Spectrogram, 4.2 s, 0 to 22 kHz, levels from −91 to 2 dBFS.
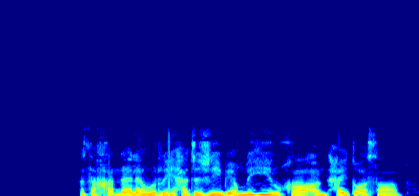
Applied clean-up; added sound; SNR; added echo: none; none; none; none.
